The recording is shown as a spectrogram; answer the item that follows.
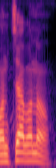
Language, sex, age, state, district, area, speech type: Odia, male, 18-30, Odisha, Ganjam, urban, spontaneous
